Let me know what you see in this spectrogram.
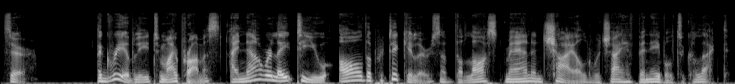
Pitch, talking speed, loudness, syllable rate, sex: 125 Hz, 205 wpm, -20 LUFS, 5.7 syllables/s, male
